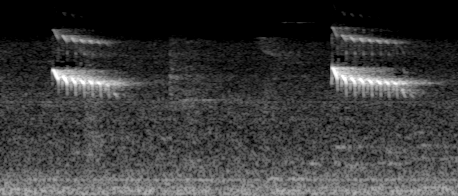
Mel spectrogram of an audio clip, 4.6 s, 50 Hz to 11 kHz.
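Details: Common kingfisher in Pulau Pinang (Penang) on 24 December 2020, described as having a big voice for its small body: two shrill, high whistled notes, each slightly falling with a fluttering pulse, about three seconds apart, over faint background hiss.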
